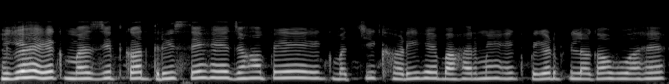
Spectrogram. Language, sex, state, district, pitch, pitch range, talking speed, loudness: Hindi, female, Jharkhand, Palamu, 275 Hz, 260-290 Hz, 180 wpm, -19 LUFS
